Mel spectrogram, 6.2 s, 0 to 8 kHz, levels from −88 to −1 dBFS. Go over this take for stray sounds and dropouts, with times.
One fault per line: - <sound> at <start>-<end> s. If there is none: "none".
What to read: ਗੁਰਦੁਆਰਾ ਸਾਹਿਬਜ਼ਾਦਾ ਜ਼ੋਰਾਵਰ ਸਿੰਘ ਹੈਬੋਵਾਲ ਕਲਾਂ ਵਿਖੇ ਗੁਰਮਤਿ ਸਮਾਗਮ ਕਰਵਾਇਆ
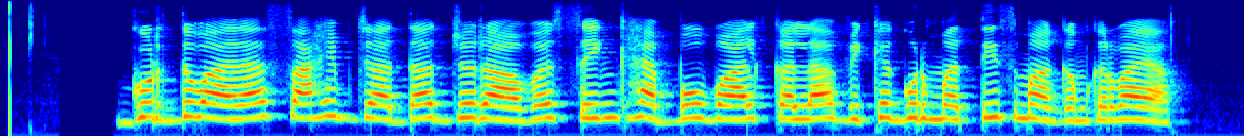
none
